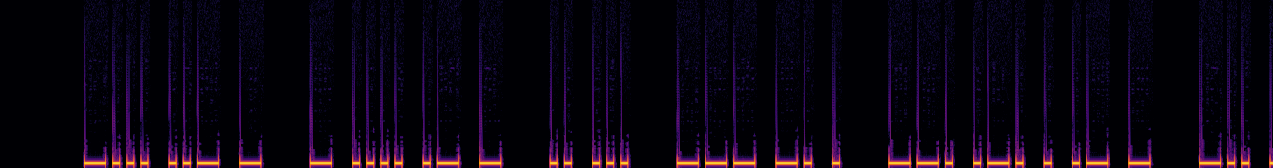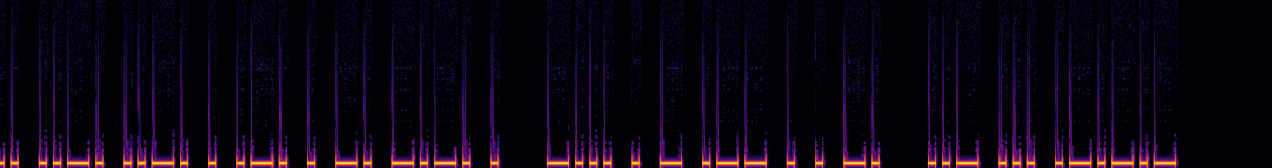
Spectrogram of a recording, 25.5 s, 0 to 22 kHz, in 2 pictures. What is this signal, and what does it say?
Morse code, heard as a keyed tone, about 17 wpm, 700 Hz. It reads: BUT THAT IS ONE GREAT DIFFERENCE BETWEEN US.
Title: Sentences from Top 800 Words 17wpm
